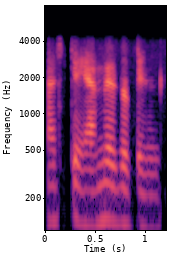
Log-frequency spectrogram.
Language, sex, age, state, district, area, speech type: Kannada, male, 18-30, Karnataka, Udupi, rural, conversation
